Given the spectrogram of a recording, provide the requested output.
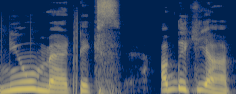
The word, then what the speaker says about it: pneumatics: अब देखिए यहाँ पे PNEUMATICS क्या पढ़ेंगे? न्यूमैटिक्स। क्या पढ़ेंगे? न्यूमैटिक्स। यहाँ पे भी पी साइलेंट है, न्यूमैटिक्स।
